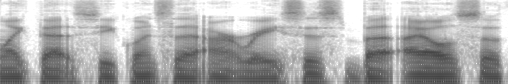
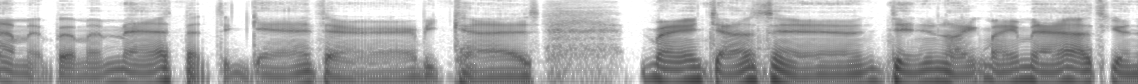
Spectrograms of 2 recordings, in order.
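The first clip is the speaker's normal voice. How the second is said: mock sulky, whiny bratty-kid voice; 2 semitones higher, 5 dB quieter than usual. Mocking a film character who acts like a petty child: mocking petty child voice. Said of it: "seemed like a petty child being".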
